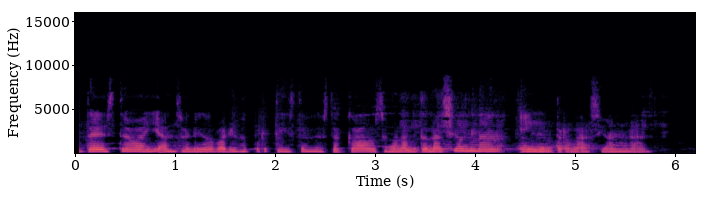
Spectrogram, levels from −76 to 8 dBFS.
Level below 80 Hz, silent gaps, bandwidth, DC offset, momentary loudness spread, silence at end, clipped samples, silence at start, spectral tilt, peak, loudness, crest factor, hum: -62 dBFS; none; 9 kHz; under 0.1%; 7 LU; 0.45 s; under 0.1%; 0.05 s; -6.5 dB/octave; -10 dBFS; -25 LUFS; 14 dB; none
